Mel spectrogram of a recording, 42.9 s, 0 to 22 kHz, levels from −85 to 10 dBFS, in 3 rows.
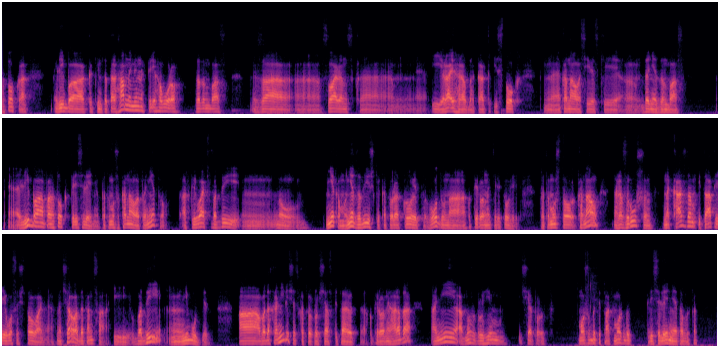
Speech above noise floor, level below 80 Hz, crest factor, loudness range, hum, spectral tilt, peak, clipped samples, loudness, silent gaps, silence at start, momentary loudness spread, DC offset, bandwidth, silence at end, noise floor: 40 dB; -48 dBFS; 20 dB; 4 LU; none; -9.5 dB/octave; -2 dBFS; under 0.1%; -23 LUFS; none; 0 s; 12 LU; under 0.1%; 9 kHz; 0.15 s; -62 dBFS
